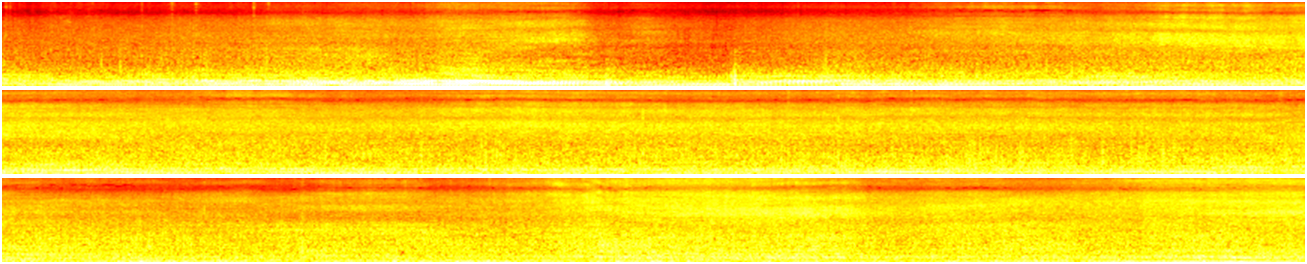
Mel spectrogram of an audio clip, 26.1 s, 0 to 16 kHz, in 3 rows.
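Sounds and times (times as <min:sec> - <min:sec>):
steady rainfall: 0:05.6 - 0:26.0.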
